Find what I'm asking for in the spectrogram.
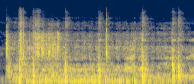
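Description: A twin-silencer Jawa motorcycle engine sputters and catches after a kick, running in rapid uneven putters, loud and close with sharp bursts.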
